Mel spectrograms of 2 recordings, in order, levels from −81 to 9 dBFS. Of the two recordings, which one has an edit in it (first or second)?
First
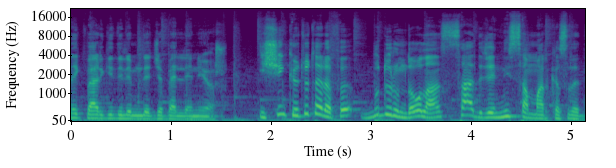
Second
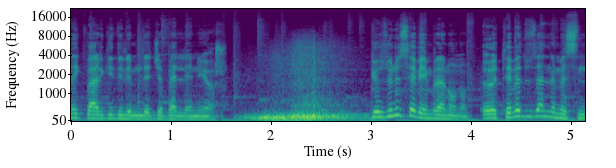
second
